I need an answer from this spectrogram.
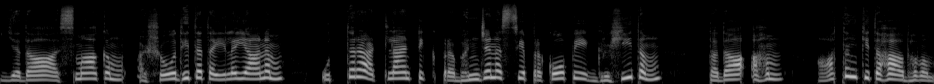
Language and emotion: Sanskrit, fearful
